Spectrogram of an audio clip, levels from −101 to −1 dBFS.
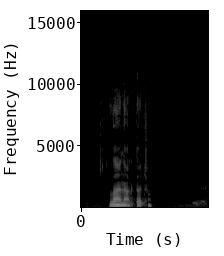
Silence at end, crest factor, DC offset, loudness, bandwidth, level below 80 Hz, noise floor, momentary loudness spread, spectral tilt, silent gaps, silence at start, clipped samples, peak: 0.25 s; 18 dB; under 0.1%; -58 LUFS; 10 kHz; -90 dBFS; -83 dBFS; 12 LU; -6.5 dB/octave; 1.54-1.73 s; 0.55 s; under 0.1%; -42 dBFS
